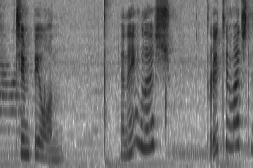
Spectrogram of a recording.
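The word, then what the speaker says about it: чемпион: IA chia gym Champion so we stress the final syllable chimpeon in English pretty much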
